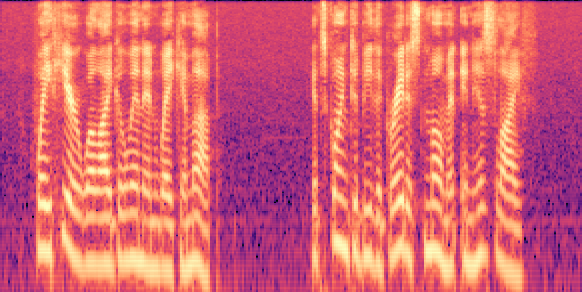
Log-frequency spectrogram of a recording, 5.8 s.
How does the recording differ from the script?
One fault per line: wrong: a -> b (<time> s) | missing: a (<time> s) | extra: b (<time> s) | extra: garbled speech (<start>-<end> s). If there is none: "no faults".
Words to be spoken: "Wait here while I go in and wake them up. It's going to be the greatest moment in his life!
wrong: them -> him (1.8 s)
